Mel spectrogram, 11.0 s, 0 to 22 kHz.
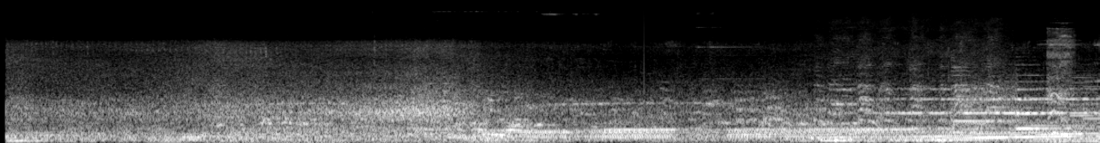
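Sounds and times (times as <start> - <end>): traffic engine and tyre noise: 0.1 - 11.0.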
